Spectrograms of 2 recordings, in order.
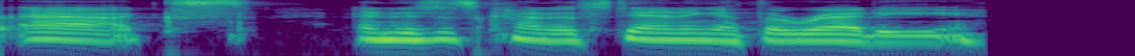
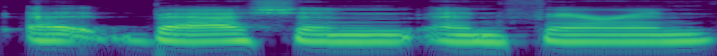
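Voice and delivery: ordinary talk, nothing marked

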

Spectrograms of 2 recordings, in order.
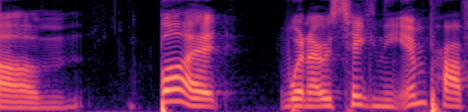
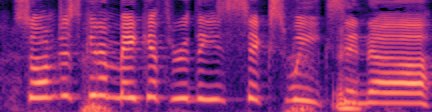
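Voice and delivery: high, loud mock breezy brush-off; exaggerated sarcastic okay-cool voice; sarcastic inner voice; 9 dB louder than usual. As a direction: shrug it off in a high sing-song. Mocking her own reaction in class.

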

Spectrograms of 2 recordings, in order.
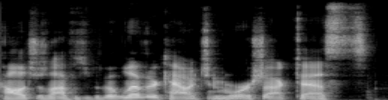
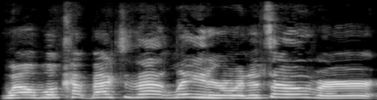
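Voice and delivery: breezy announcer voice; 9 semitones higher than usual. Retold or imitated. Imagined commentators cutting away from the match, in a breezy mock announcer voice. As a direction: toss it away like a casual TV host. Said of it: "they were just like".

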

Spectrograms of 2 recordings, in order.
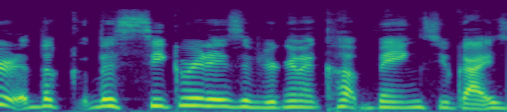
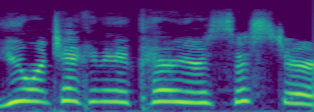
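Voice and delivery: mock angry mother, pitched up high; scolding mom; 11 semitones higher than usual. Mom scolding her daughter for not watching sister, hammed-up pitched-up voice. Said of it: "but she's like".

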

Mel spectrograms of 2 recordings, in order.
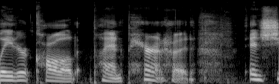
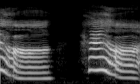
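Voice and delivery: mocking braying hanger, louder and higher; donkey-like hanger; 5 semitones higher, 4 dB louder than usual. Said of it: "this is how he thinks I sound".

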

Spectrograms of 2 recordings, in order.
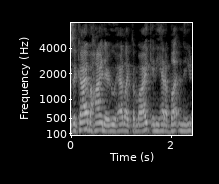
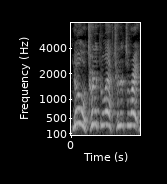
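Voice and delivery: high, loud yelled instructions; retold yelling; 9 semitones higher, 3 dB louder than usual. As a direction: shout it like cheering at the TV. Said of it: "he'd be yelling, like".

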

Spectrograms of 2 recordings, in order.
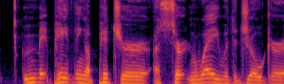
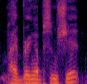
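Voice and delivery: ordinary talk, nothing marked

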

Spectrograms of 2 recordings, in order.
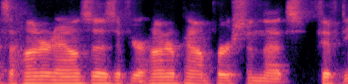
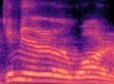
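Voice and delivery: high, louder demand for more; eager; 9 semitones higher, 3 dB louder, faster than usual. Retold or imitated. Asking Danusha for the next quart, eager and high. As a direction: grab for it like a kid wanting more.

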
